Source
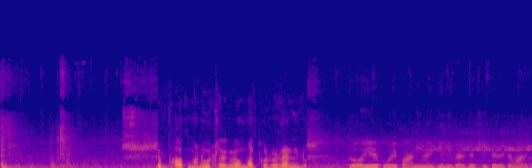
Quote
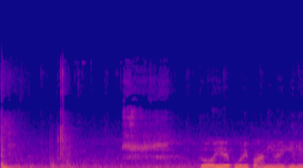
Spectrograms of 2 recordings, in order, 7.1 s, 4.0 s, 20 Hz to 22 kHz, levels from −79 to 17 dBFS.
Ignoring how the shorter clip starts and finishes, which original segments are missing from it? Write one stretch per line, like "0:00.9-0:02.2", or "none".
0:02.0-0:04.0

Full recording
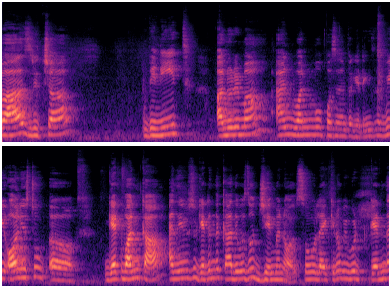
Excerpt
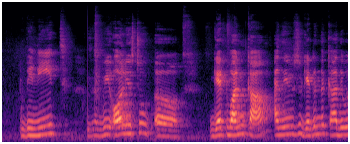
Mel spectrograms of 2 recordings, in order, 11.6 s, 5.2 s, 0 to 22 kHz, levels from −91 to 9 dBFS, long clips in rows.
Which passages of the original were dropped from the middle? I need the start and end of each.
0:03.0-0:05.4

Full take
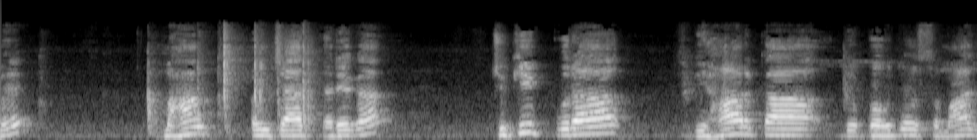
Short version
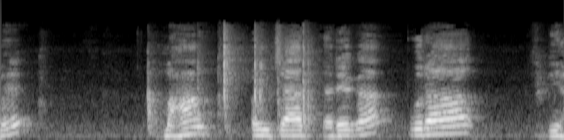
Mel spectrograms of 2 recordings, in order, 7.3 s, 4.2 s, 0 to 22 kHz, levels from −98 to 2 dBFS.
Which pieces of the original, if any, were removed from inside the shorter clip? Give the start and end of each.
0:03.0-0:04.1

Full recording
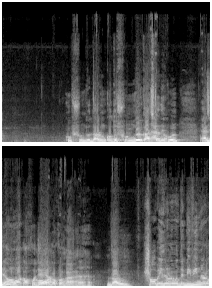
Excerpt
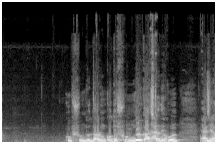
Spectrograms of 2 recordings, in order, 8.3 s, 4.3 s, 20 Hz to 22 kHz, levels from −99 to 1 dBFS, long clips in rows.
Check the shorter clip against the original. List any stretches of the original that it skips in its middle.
none

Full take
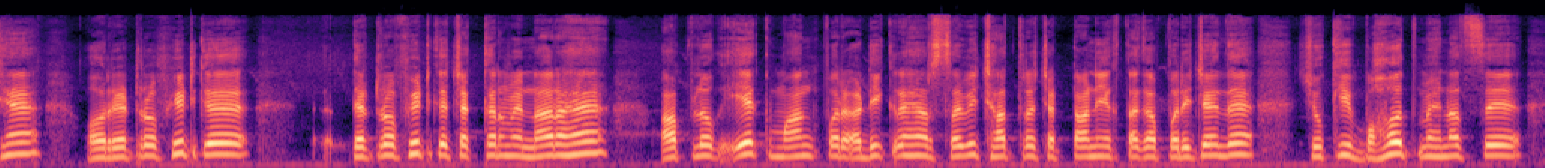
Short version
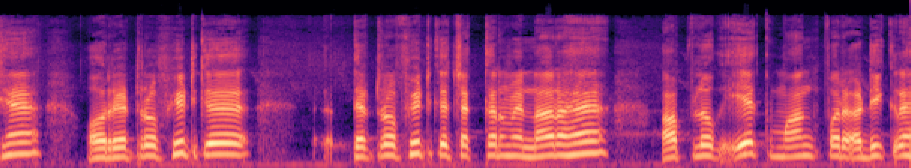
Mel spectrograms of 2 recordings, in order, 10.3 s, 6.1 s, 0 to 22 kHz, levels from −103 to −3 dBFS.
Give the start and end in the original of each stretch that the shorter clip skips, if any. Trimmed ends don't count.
none

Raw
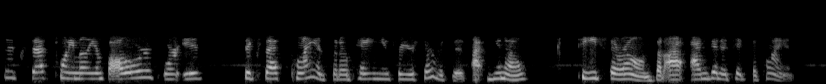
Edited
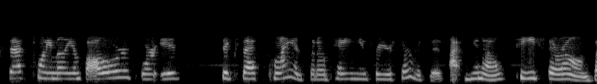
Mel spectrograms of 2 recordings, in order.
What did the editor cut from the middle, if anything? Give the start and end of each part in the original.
0:05.3-0:05.7

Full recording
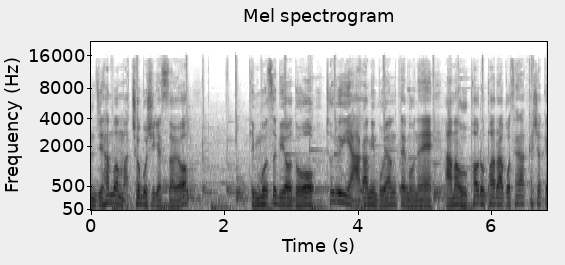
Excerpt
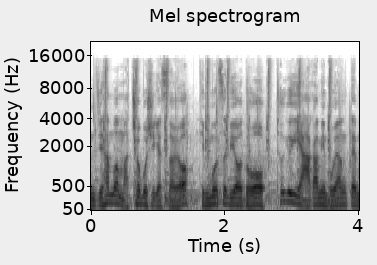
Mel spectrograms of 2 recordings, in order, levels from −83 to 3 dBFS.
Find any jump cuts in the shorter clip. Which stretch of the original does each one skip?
0:01.6-0:02.3

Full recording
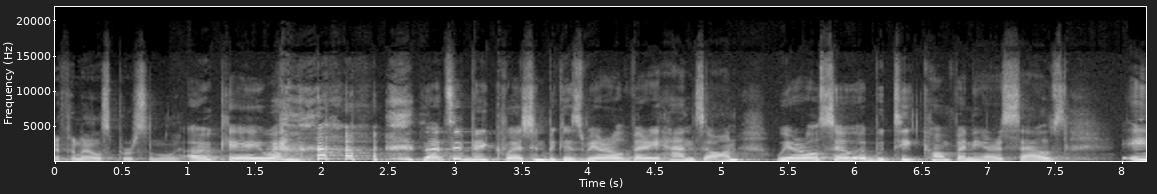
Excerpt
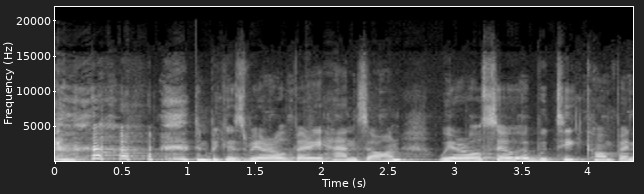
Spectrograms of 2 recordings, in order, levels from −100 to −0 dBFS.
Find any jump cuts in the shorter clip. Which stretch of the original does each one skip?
0:02.7-0:03.5

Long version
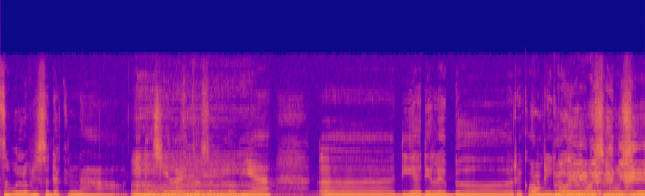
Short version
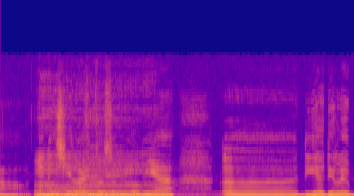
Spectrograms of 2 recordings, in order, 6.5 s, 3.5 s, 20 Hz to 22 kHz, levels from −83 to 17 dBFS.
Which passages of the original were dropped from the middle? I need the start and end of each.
none

